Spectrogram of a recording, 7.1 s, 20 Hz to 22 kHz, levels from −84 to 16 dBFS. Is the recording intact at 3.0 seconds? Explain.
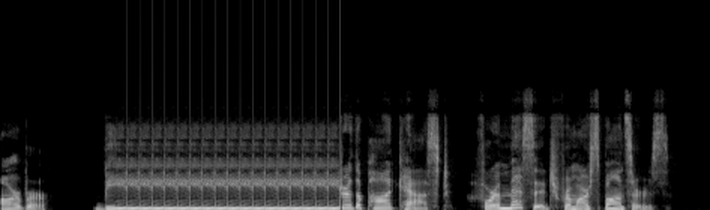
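No, 3.0 s sits inside a broken-record loop from 1.27 to 3.39 s: a 126 ms scrap of speech repeats 17 times, likely a stalled player resending its last buffer.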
